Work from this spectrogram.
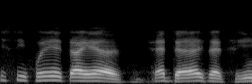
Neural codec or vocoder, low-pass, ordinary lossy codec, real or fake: codec, 16 kHz, 1 kbps, FunCodec, trained on LibriTTS, 50 frames a second; 7.2 kHz; none; fake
